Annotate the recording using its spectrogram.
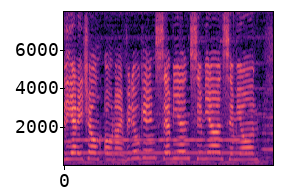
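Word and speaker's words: Semyon: it spelled like that that Russian letter which is the second to last letter of his name equates to sound yo on English other transliterated valuation include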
